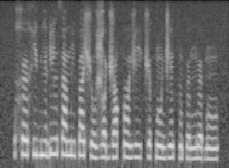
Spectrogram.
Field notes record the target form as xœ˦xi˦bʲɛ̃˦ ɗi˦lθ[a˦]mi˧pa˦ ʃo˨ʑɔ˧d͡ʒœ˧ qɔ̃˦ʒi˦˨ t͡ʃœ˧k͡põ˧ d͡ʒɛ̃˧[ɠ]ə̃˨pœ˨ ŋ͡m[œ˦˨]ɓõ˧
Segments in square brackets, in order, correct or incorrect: correct, incorrect, correct

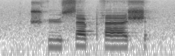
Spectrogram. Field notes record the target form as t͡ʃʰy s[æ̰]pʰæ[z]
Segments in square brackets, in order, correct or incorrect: incorrect, incorrect

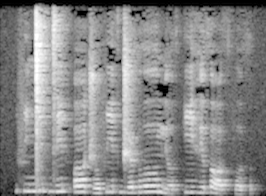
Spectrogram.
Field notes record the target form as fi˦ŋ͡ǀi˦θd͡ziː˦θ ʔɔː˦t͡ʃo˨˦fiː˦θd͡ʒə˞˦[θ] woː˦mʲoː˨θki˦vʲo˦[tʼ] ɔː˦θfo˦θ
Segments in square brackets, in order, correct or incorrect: correct, incorrect

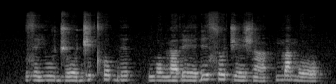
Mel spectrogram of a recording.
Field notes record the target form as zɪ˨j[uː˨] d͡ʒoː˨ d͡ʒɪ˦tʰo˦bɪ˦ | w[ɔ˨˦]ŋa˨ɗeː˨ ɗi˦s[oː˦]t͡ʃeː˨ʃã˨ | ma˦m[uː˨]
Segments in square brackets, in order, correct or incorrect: correct, incorrect, incorrect, incorrect

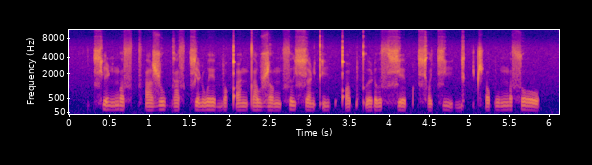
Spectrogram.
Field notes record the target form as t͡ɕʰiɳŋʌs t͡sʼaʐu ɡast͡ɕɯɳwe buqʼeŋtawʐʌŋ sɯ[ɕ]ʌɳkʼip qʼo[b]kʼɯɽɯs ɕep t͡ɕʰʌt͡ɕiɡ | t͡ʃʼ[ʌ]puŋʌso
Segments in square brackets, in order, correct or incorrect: correct, incorrect, correct

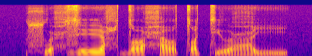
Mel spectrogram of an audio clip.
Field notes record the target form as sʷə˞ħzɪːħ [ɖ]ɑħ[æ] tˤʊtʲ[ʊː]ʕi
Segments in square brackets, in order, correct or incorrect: incorrect, correct, correct

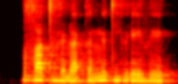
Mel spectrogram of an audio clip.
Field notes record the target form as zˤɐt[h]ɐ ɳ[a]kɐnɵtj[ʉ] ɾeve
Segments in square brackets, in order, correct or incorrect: incorrect, correct, correct

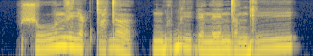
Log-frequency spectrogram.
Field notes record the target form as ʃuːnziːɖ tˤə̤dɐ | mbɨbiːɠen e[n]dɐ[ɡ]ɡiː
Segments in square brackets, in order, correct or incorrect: correct, incorrect

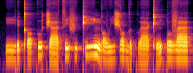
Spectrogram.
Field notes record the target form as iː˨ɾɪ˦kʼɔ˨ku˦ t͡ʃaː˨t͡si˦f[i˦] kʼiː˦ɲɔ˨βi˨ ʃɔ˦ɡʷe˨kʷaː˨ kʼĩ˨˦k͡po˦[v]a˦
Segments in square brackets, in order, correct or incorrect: correct, correct

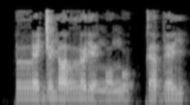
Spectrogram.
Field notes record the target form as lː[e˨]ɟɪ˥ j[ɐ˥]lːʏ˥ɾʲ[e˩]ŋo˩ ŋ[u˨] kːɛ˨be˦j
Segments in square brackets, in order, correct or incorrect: incorrect, correct, correct, correct

